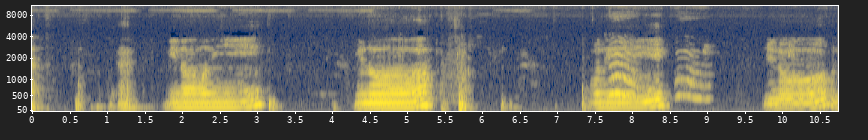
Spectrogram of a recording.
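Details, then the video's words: Morning milk time for young pet monkeys Moni and Mino, very excited. Four long, loud, steady cries with a bending pitch come in turn, with short quiet gaps and a few spoken Indonesian words. "it's time to drink morning milk, baby monkeys Moni and Mino are very excited"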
